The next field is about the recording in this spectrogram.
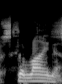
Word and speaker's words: Celina: Salina. – C-E-L-I-N-A. Yeah, pronounced Salina.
